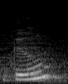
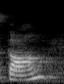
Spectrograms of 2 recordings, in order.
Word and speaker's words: Goong: a very long time, I legit thought it was Gong, and I think maybe a week ago, I finally saw the Hangul and realized I was mispronouncing that this entire time.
